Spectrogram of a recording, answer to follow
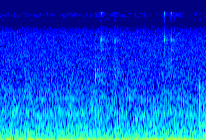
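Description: A few faint clicks of a computer mouse scroll wheel over low room noise, about a second in and again a little later.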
